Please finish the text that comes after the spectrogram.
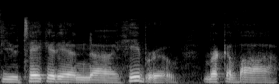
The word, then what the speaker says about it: Merkava: Well, the word Merkaba, actually, if you take it in Hebrew, Merkava or Merkaba is how it's said in Hebrew.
